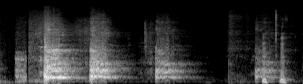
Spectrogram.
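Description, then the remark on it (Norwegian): A dog barks loudly and close by, letting out a quick, uneven string of about five sharp barks with brief pauses between them. “skal vi prøve oss på torsdagsbikkja, eller?”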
